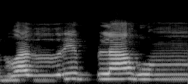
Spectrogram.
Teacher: mim bertemu mim idgam mimi menahan dengungan tiga harakat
